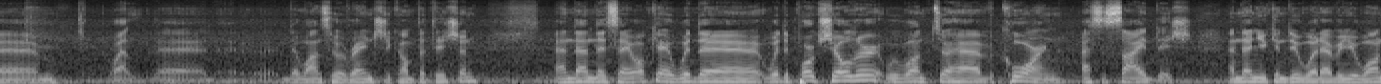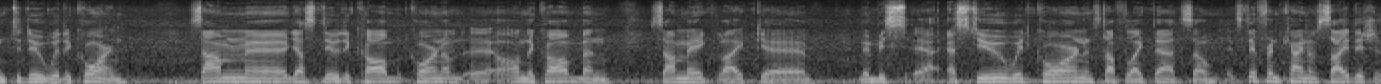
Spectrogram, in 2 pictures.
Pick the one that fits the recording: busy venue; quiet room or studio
busy venue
